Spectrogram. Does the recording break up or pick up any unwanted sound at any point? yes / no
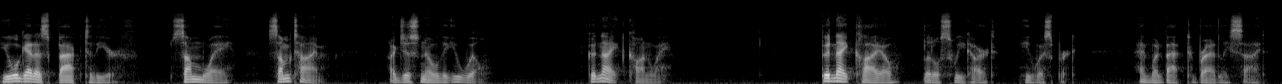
no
